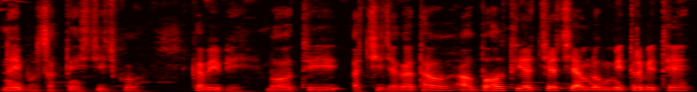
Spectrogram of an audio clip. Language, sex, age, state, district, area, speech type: Hindi, male, 30-45, Uttar Pradesh, Ghazipur, urban, spontaneous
